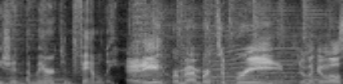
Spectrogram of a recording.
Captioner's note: soundbite of tv show, "fresh off the boat"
